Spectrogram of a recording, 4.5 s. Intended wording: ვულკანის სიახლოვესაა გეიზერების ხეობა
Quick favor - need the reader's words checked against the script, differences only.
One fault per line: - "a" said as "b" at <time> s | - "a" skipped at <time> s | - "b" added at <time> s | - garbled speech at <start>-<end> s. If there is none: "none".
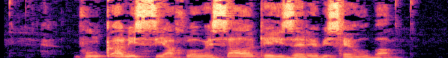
none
